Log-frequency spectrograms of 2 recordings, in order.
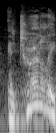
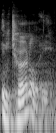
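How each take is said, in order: First: Internally lifted high and pushed as the key word; emphatic repeat. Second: Said in the usual way. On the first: Shown as a demonstration. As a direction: land hard on Internally, higher than the first time. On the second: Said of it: "He made me grow".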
